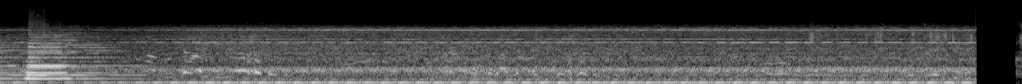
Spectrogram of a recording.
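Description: Train horn sounding in two blasts, the second held about a second, followed by a steady, rapidly pulsing low rumble of the train running, with a few faint squeals from about two seconds in; the sound cuts off just before the end.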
